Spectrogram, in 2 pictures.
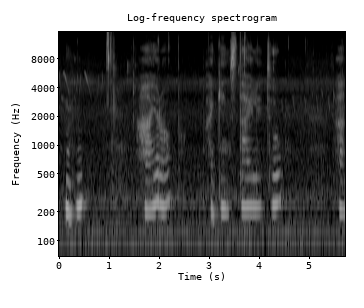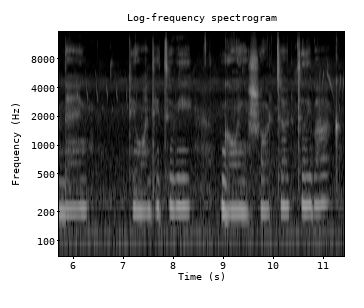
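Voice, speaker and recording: Very slowly, a woman speaks in a monotone, flat intonation, with long, frequent pauses. Noticeable background noise is present. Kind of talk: soft-spoken roleplay chat to camera. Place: home room.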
